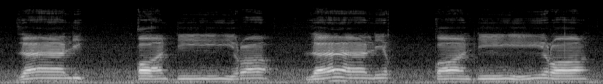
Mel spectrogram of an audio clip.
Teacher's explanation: Pada ayat yang 133 zalika qadira idghamul kaf fil qaf diidghamkan kaf dan qaf menjadi zalik qadira zalik qadira.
